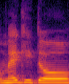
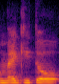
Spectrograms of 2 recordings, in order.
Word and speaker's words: Megiddo: in the hebrew class you can have a the letter used or annoyed and it will sound e so megido megito or maggie dawn with n in at the end okay so that's how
